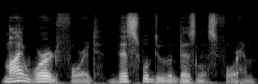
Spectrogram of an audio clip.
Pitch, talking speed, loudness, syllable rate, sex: 95 Hz, 255 wpm, -20 LUFS, 5.3 syllables/s, male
